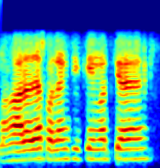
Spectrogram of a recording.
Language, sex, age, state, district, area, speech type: Urdu, male, 18-30, Bihar, Purnia, rural, conversation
